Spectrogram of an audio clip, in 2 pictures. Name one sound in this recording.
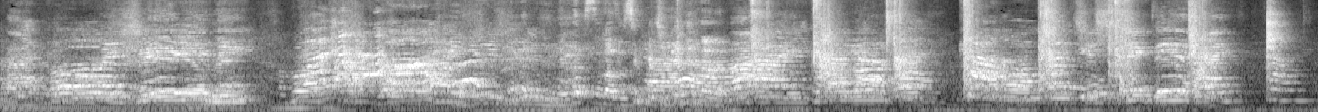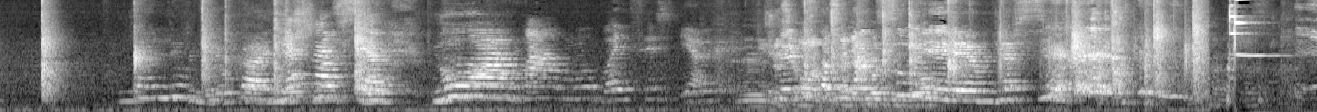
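A woman sings a children's song.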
